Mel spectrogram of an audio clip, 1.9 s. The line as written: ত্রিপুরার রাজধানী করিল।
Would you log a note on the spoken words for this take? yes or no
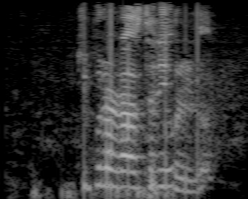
no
